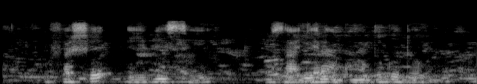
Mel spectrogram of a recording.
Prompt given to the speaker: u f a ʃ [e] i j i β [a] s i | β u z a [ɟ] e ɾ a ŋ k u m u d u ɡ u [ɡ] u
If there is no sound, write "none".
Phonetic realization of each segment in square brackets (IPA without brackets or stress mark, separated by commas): e, i, ɟ, d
